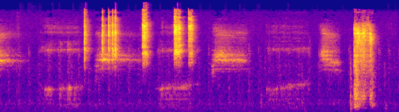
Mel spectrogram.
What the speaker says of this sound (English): You farted in your sleep.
